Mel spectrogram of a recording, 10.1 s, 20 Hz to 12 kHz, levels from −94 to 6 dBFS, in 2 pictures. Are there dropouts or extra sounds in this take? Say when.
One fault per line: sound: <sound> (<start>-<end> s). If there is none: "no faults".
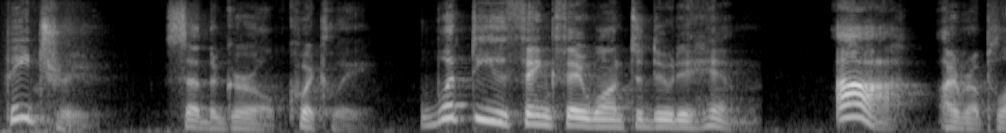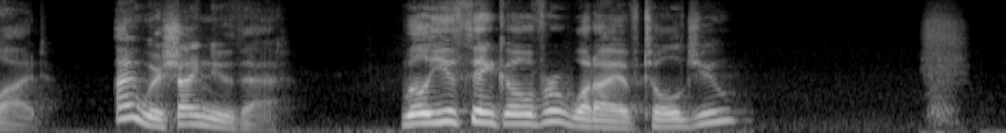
sound: sniff (9.6-9.9 s)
